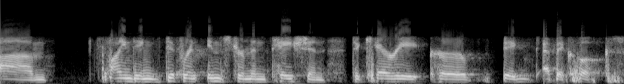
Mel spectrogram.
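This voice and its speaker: A man's medium-pitched voice at a very slow pace, with very even loudness and fairly even intonation. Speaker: staff writer. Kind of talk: casual chat.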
